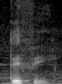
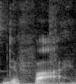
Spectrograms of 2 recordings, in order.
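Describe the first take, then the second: First: The name is said like 'Diffie'. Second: The name is said like 'Defy'. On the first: The speaker calls it wrong. "It is Diffie. Just kidding" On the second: The speaker calls it right. "it's Defy"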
